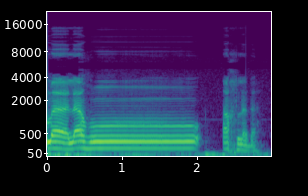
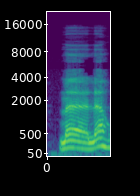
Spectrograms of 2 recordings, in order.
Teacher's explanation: الصوت كله يخرج من فمي وليس من أنفي · Shown in: second take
